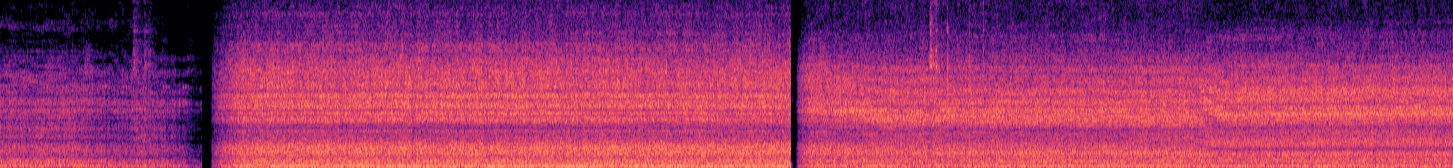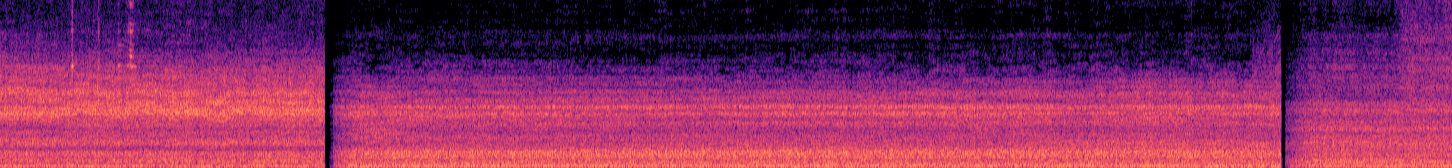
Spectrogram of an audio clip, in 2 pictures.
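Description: Gas torch flame burning with a steady rushing noise while heating small steel screws red-hot. The sound stops abruptly and resumes several times.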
